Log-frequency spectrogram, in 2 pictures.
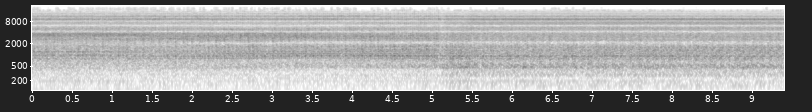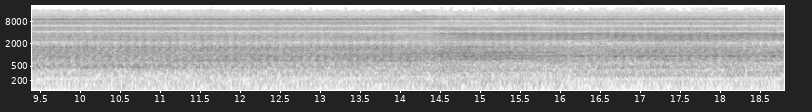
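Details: Citroën C4 Lounge THP on cold start, complaint of cold-start noise: loud, busy metallic rattle from a slack, whipping timing chain; engine timing then found out of spec.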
